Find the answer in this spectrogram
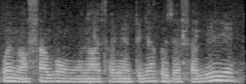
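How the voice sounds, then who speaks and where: A man's voice: lowish voice, steady tone, racing, crowd noise. A male interviewer putting informal, probing questions, secretly recorded on a hidden mic.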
